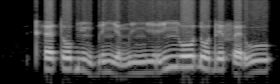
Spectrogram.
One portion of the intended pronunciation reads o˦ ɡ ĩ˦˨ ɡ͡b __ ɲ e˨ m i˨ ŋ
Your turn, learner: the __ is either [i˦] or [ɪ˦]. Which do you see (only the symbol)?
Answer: ɪ˦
